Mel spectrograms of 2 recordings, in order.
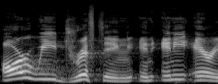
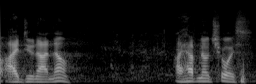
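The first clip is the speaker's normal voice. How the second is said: lower, softer mock-wife voice "Not really feeling it"; mock bored wife; 5 semitones lower, 5 dB quieter than usual. Wife voiced in dinner skit.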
